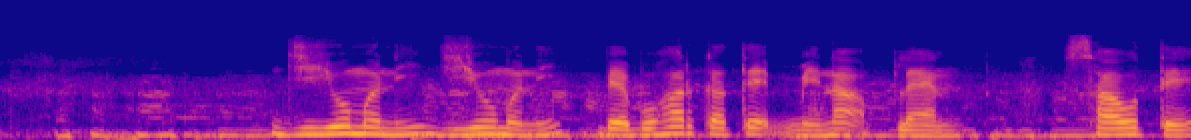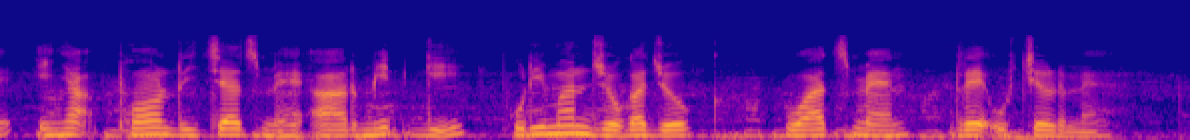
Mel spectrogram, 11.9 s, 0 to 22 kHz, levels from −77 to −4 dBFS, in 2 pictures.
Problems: background sounds at intervals, continuous background conversations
